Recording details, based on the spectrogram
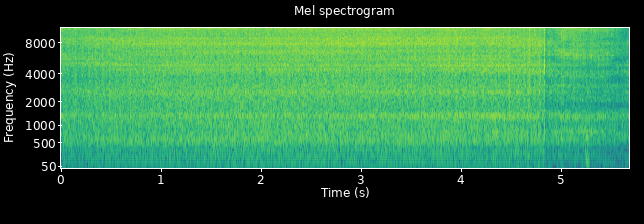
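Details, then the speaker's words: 1937 Buick Special straight-eight, sitting for decades, runs with a busy, rattly idle and a little backfire, with the carburetor throttle held open by a screwdriver, for about five seconds, then cuts out as it runs out of fuel. "this 37 Buick straight 8 is running"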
